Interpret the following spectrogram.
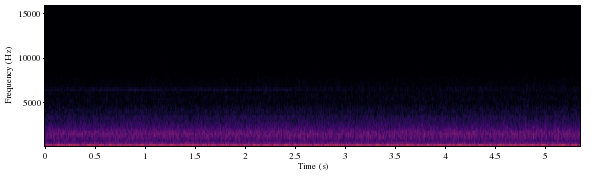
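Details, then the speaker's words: Mazda Bravo B4000, cold start, still warming up: steady, even idle sitting slightly fast at just over normal, no misses or knocks; suspected idle control valve (automatic choke) plunger not fully shutting, valve to be replaced; normally idles 1,750 then drops to 1,000. "jeez that it's idling just over well it is still warming up it's not quite warm yet but I think that plunge is not quite fully shut"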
